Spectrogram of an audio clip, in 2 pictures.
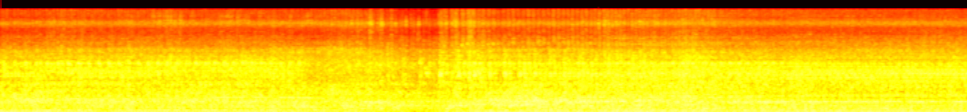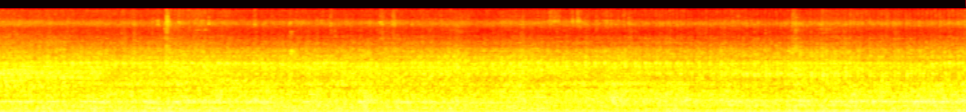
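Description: A tractor's diesel engine chugs steadily up close.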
